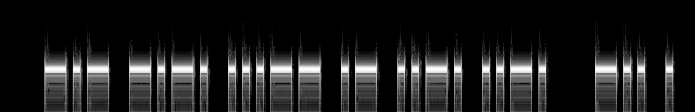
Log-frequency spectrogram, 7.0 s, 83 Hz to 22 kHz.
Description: Morse code, heard as a keyed tone, about 17 wpm, 700 Hz. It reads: KC3AFF DE
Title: USA Callsign DE Callsign - 6 Characters - 17wpm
